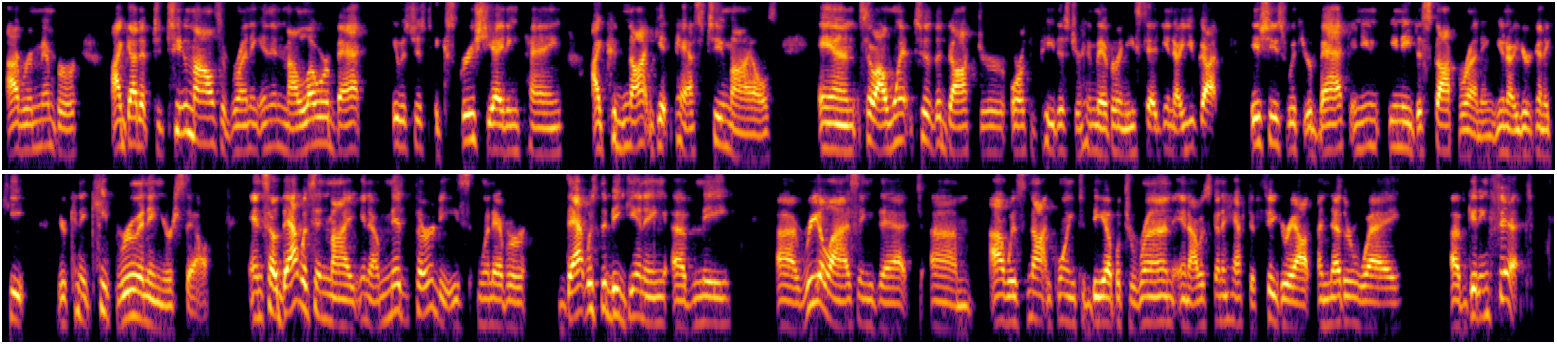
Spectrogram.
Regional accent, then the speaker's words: Houston, Texas, United States; I was born and raised in Houston

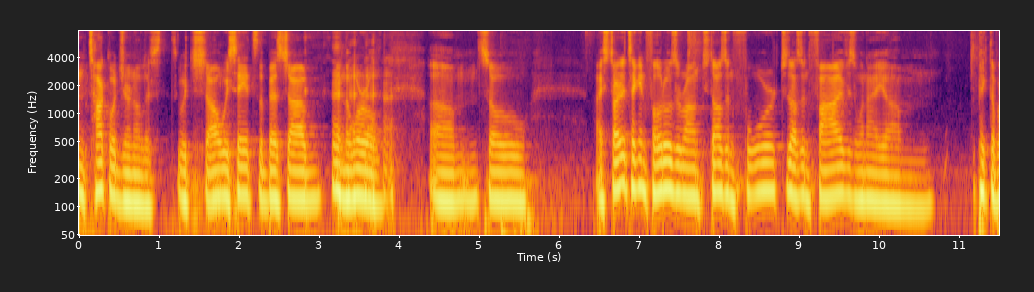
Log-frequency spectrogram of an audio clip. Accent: Houston, Texas, United States; also born or lived in Matamoros, Tamaulipas, Mexico; I was born in Matamoros, Tamaulipas, across the border from Brownsville, Texas. But, you know, I was brought to Houston when I was a baby

